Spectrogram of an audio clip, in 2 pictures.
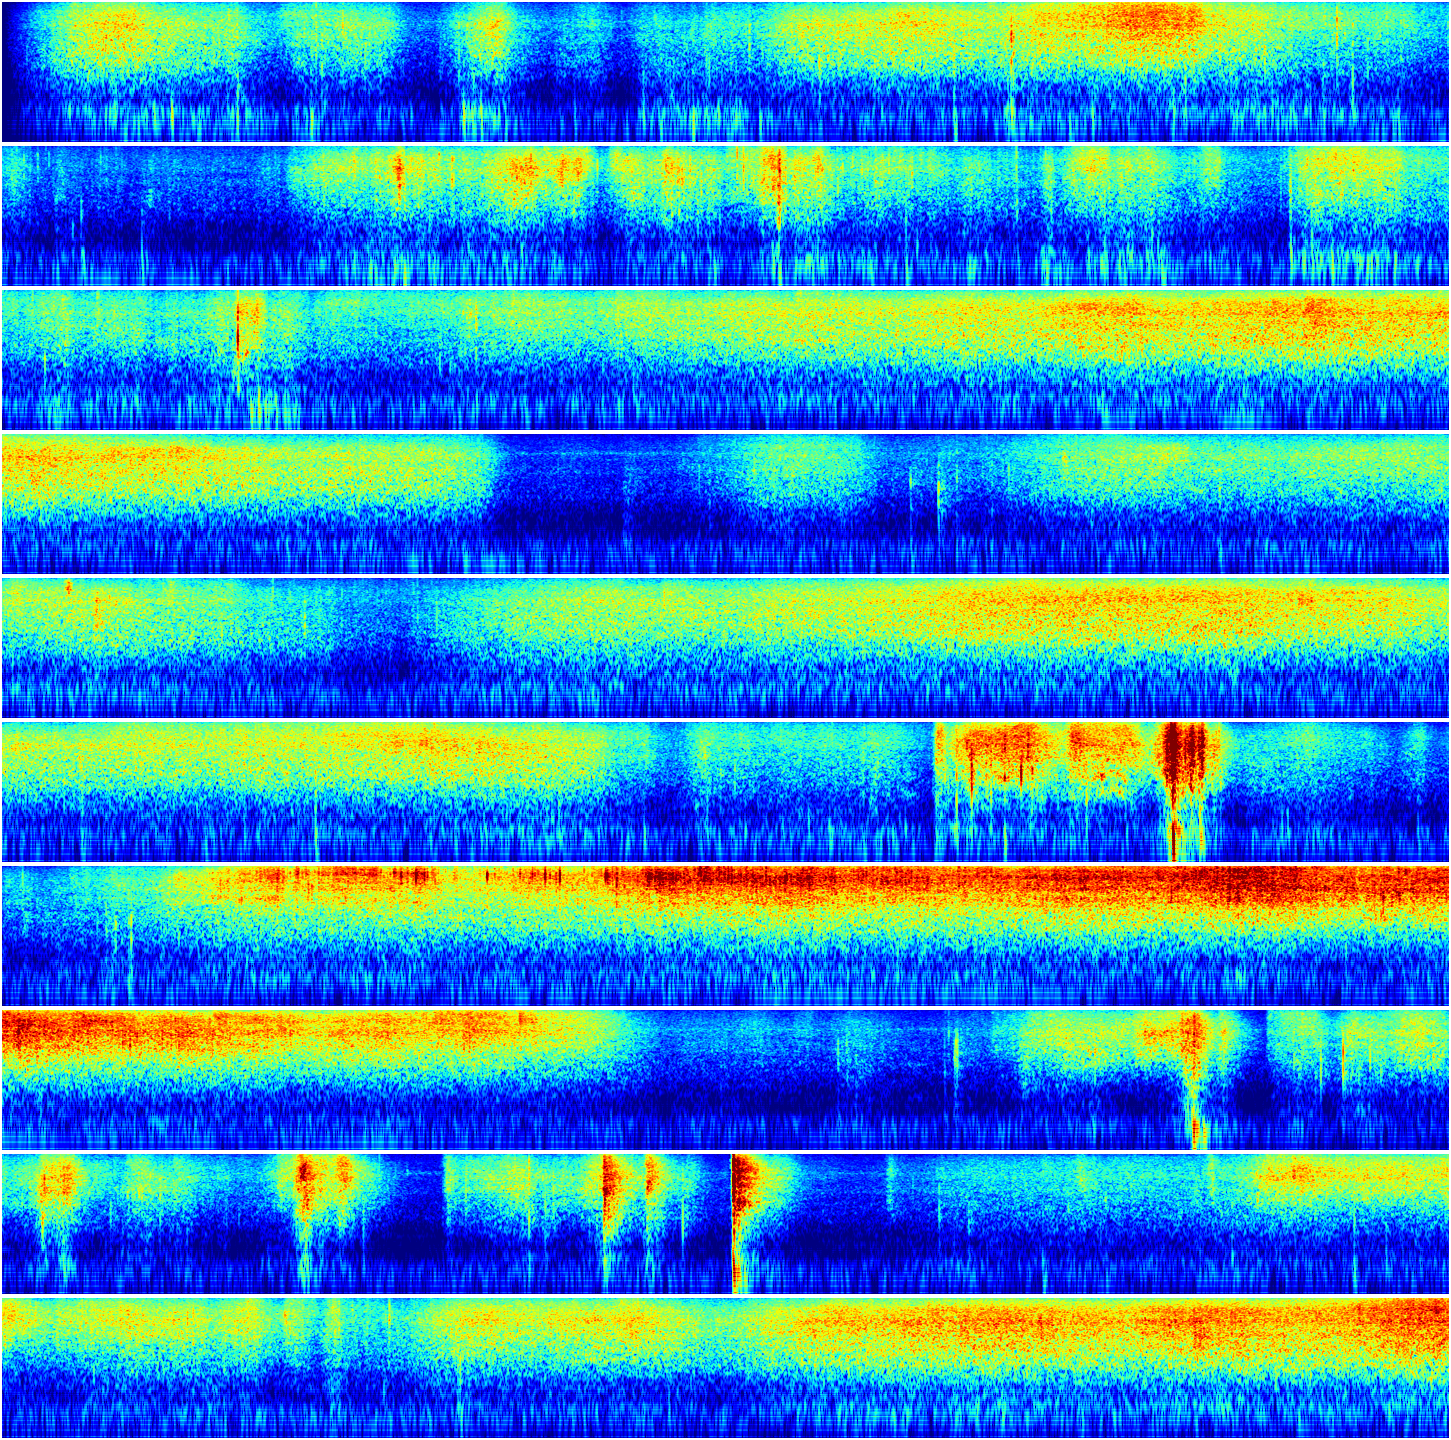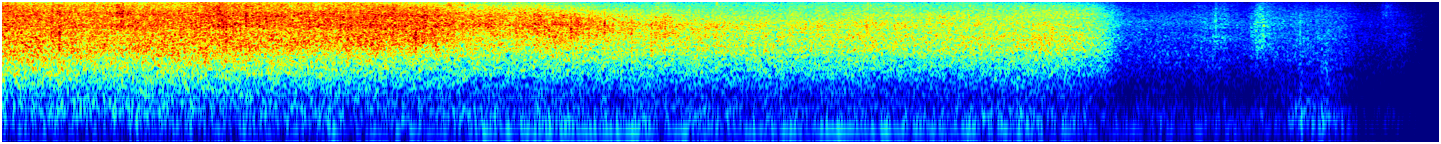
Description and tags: I dragged a cloth tarp with sandbags on it around a concrete floor to simulate dragging a dead body.
dead, drag, foley, body, limp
